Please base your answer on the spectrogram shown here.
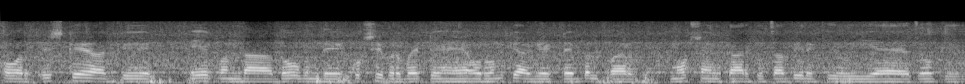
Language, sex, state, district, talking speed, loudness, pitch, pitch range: Hindi, male, Rajasthan, Bikaner, 160 wpm, -14 LUFS, 135 Hz, 130-140 Hz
